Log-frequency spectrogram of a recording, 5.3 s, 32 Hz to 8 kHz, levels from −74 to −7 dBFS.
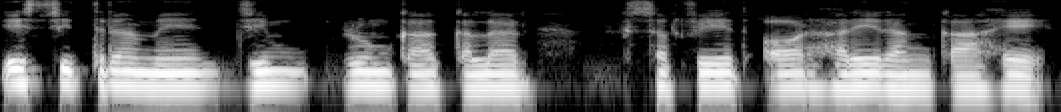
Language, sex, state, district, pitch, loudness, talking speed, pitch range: Hindi, male, Assam, Kamrup Metropolitan, 110 Hz, -15 LUFS, 145 wpm, 110-115 Hz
